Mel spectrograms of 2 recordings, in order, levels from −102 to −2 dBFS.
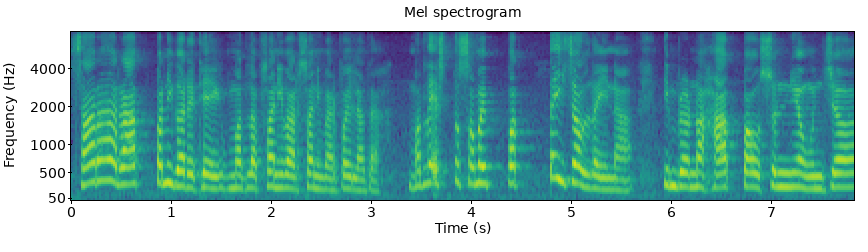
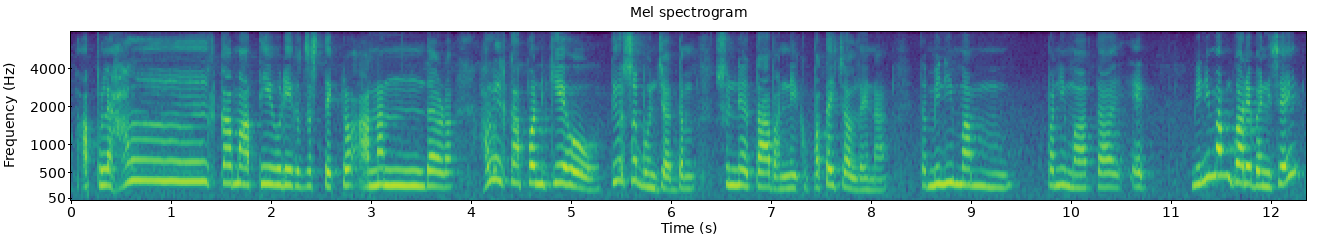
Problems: none marked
